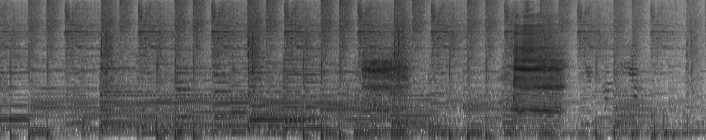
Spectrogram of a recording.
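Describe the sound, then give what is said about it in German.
A lamb bleats on a sunny farm outing, giving a couple of longer, quavering calls in the second half over a dense, continuous tonal background. “Da ist ein Lamm.”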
